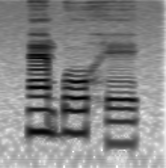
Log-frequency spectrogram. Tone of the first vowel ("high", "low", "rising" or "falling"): high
